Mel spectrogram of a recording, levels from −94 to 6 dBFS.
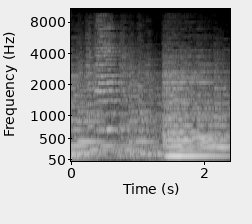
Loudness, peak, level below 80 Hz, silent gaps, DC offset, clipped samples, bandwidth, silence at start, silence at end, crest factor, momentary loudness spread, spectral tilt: -21 LUFS; -6 dBFS; -52 dBFS; none; under 0.1%; under 0.1%; 7.4 kHz; 0 s; 0 s; 14 dB; 12 LU; -8 dB/octave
